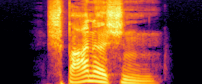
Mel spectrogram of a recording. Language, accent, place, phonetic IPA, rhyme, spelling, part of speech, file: German, Germany, Berlin, [ˈʃpaːnɪʃn̩], -aːnɪʃn̩, spanischen, adjective, De-spanischen.ogg
- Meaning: inflection of spanisch: 1. strong genitive masculine/neuter singular 2. weak/mixed genitive/dative all-gender singular 3. strong/weak/mixed accusative masculine singular 4. strong dative plural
